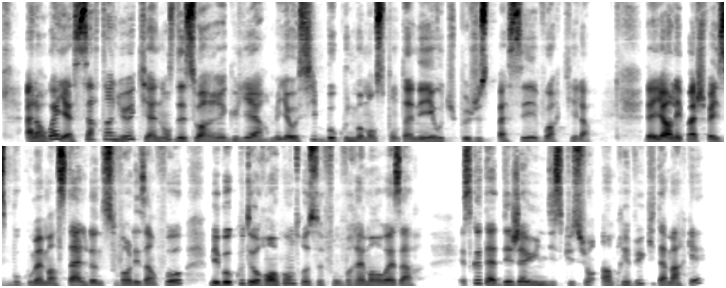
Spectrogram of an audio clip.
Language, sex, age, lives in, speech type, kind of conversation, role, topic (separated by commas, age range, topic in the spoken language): French, female, 25-29, France, read, expert-assistant, expert, Tu connais un endroit sympa où on peut échanger avec des gens venus de cultures différentes pour mieux comprendre leurs habitudes ?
